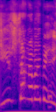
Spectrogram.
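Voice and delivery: high-pitched imitation of an irate waiter; mock angry yell. Waiter grabbing the thief by the arm, high mock yell. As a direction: curse high, without real volume. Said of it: "yelling at me".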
